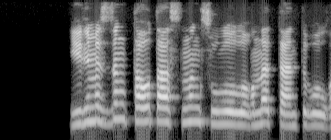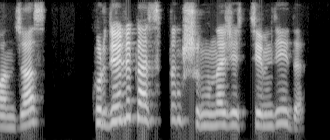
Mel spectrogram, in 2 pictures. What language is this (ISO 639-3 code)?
kaz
